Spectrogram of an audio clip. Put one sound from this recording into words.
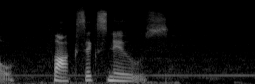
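A woman speaks briefly and with animation, close by.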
